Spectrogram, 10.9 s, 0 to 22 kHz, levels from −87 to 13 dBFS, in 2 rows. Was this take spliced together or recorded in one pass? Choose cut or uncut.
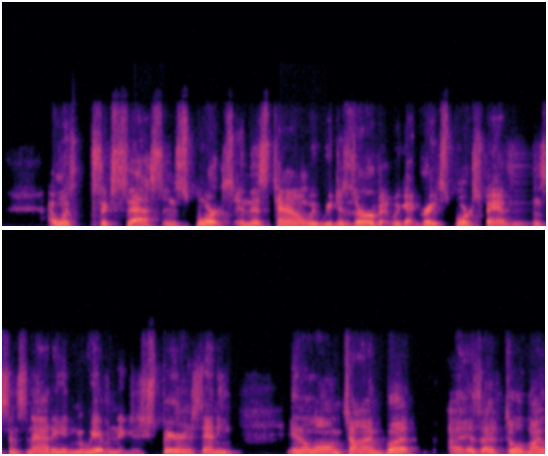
uncut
